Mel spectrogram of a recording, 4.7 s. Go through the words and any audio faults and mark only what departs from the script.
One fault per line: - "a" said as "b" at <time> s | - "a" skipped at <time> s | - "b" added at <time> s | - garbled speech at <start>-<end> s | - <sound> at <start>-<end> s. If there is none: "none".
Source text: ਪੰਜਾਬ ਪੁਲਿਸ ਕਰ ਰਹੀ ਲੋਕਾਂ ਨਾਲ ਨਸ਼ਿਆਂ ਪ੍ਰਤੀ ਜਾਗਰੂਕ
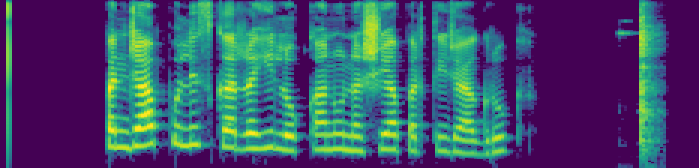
- "ਨਾਲ" said as "ਨੂੰ" at 2.2 s
- thud at 4.1-4.4 s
